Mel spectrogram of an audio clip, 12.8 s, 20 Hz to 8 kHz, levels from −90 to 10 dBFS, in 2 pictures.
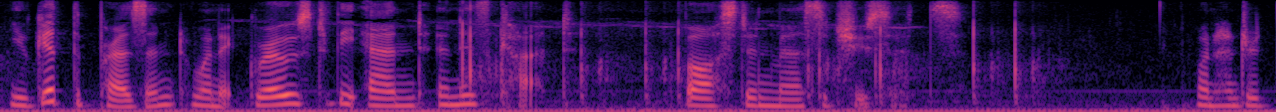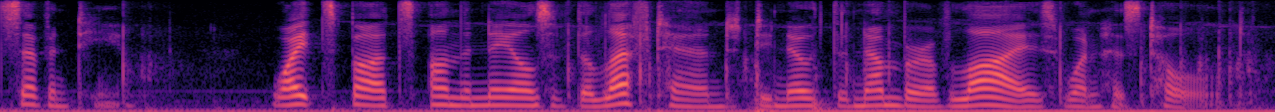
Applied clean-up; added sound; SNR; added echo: none; Fireworks; 11 dB; none.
